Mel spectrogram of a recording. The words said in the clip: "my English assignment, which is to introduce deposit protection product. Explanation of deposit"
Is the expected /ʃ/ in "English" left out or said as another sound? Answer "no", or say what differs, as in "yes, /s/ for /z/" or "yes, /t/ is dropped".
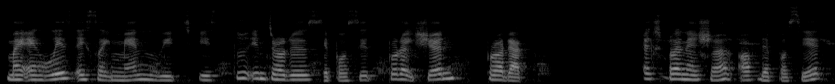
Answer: yes, /s/ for /ʃ/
